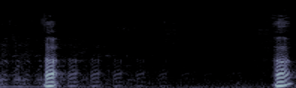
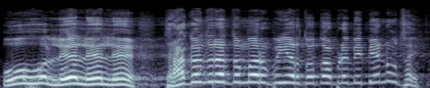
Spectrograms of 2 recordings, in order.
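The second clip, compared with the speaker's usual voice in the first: ઓહો, cheerful and loud, with a laugh; excited exclamation; 5 semitones higher, 6 dB louder than usual. Retold or imitated. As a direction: greet her like a long-lost sister. Excited woman greeting a new friend. (ઉત્સાહભર્યો, હસતો અવાજ)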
